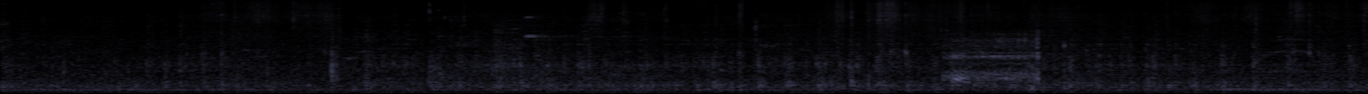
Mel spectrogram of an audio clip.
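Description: A freight train rumbles along steadily in the distance.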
